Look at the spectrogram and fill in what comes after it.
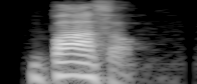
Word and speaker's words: Basil: Basil. Like the herb, except British. – Except Swiss? – Yes. – For an English speaker, like the herb, except British. – Yes. – How I pronounced Basil back in Road Trip Remix. – Precisely. – Not Basil, he was Basil.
